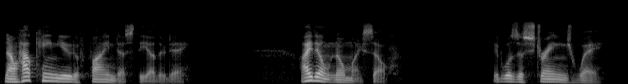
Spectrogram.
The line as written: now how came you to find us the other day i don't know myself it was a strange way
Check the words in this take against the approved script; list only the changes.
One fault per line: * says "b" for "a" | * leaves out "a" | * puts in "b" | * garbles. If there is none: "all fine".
all fine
